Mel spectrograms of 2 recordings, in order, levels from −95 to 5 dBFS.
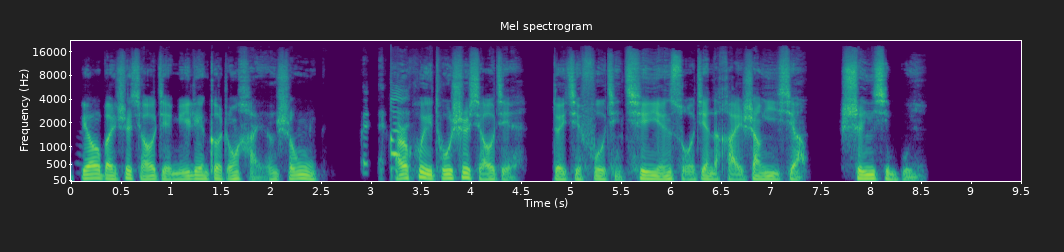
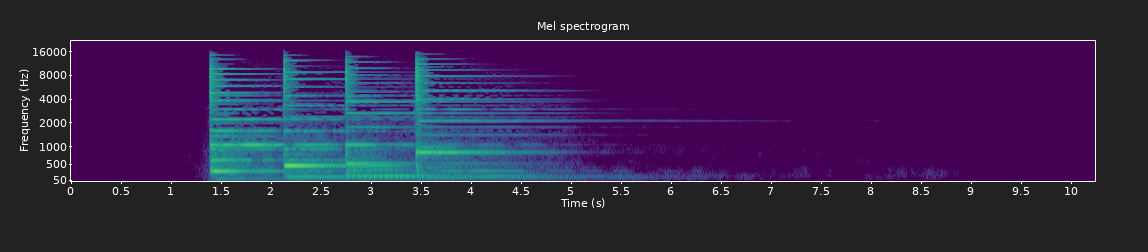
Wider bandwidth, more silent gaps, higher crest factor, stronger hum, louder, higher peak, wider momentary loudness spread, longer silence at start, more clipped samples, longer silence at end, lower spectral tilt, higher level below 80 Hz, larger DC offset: first, 18 kHz vs 16 kHz; first, 2.65-2.88 s, 3.01-3.05 s, 4.57-4.80 s, 7.40-7.68 s vs none; second, 18 dB vs 30 dB; neither; first, -18 LUFS vs -25 LUFS; about the same, 0 dBFS vs 0 dBFS; second, 13 LU vs 16 LU; second, 0.1 s vs 1.4 s; neither; second, 1 s vs 5.55 s; first, -5 dB/octave vs -2 dB/octave; first, -36 dBFS vs -76 dBFS; neither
